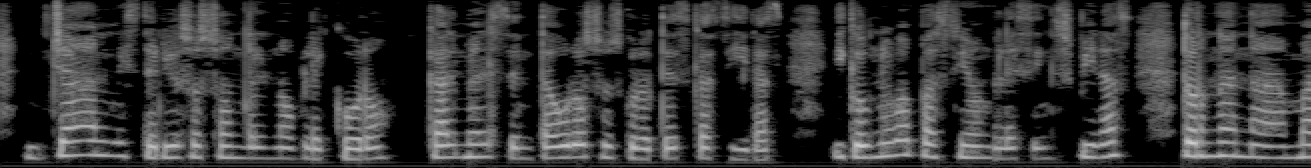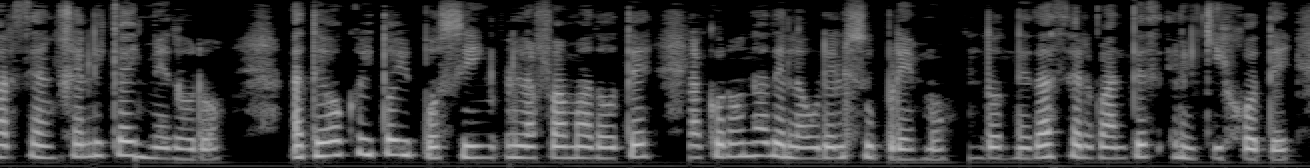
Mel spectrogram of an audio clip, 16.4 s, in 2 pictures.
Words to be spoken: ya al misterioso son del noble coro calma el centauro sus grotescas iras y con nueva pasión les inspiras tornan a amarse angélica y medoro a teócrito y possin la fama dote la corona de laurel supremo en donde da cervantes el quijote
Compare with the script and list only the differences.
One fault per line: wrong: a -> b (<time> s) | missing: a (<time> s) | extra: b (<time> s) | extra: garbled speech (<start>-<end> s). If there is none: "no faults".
no faults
